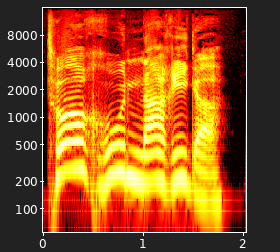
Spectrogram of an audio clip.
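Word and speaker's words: Torunarigha: Du hast mit Torunaia, sorry für die Aussprache. Torunariga, jetzt. – Richtig.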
